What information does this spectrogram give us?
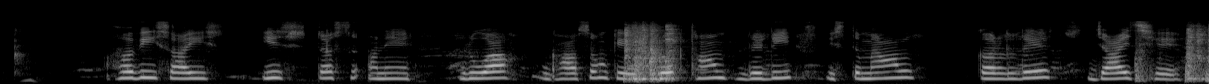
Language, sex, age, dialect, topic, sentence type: Maithili, female, 18-24, Angika, agriculture, statement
